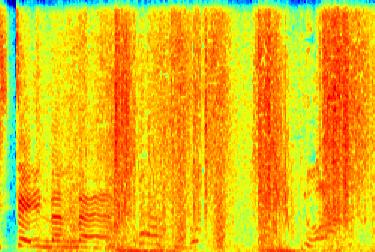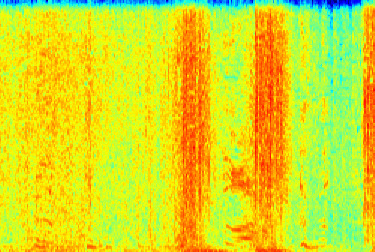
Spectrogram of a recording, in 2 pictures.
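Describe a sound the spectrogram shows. Heavy blows and kicks land with loud thuds.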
